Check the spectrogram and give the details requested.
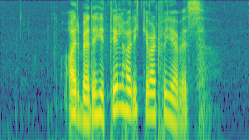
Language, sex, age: Norwegian, female, 49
